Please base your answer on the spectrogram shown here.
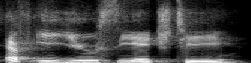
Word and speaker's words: Feucht: Sean Feucht, F-E-U-C-H-T. It's pronounced Feucht, rhymes with exploit.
